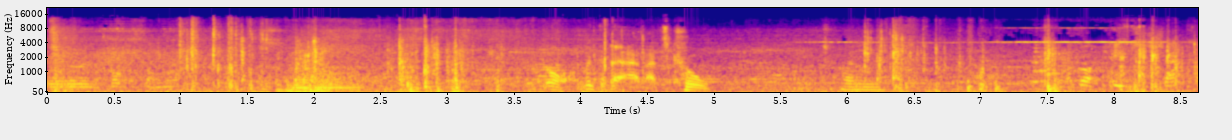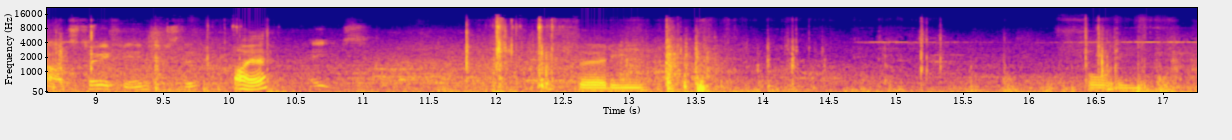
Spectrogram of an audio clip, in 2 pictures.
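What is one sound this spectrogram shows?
Plastic toys rattle as a hand rummages through a box.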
